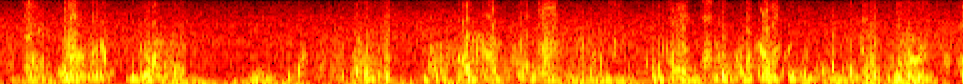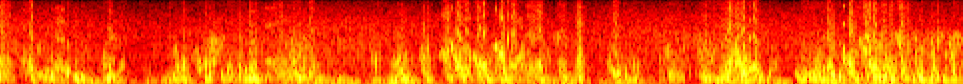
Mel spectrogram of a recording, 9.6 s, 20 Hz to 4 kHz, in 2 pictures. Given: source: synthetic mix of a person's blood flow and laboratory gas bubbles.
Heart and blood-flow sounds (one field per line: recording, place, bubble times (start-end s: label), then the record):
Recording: Doppler ultrasound of blood flow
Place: precordium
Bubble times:
0.10-0.94 s: bubbles
1.41-1.56 s: bubbles
1.66-1.98 s: bubbles
2.08-3.01 s: bubbles
3.04-3.12 s: bubbles
3.19-4.07 s: bubbles
4.13-5.46 s: bubbles
5.66-6.43 s: bubbles
6.65-7.79 s: bubbles
7.85-8.04 s: bubbles
8.10-8.71 s: bubbles
8.76-9.64 s: bubbles
From the record:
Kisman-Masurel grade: 444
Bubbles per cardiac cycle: continuous sound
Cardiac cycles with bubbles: 100%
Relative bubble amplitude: maximal (0.775 to 0.999)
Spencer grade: 4 (maximum detectable bubble signal sounding continuously throughout systole and diastole of every cardiac period, and overriding the amplitude of the normal cardiac signals)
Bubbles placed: anywhere in the cardiac cycle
